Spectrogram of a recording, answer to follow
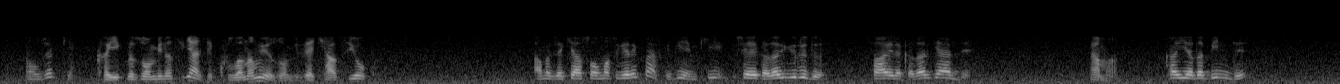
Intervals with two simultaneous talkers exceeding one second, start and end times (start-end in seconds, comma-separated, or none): none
